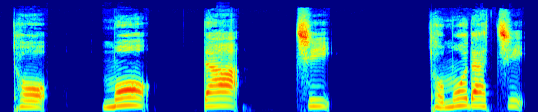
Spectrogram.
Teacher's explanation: starts low rises on mo the second syllable and stays high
